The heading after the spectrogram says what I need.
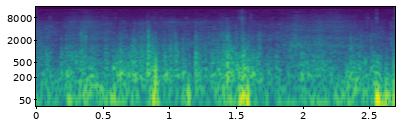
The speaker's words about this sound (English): Um, as you might hear the sound effects, I'm going over some slushy snow. This will be over soon. Sorry, the, the bin is really full.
